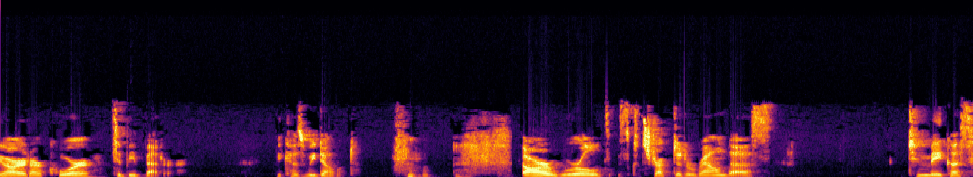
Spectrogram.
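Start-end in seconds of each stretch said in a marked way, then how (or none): 4.5-5.2 short, quiet laugh; soft chuckle. Real, not acted. Speaker amused by her own aside, soft chuckle. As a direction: chuckle briefly under your breath.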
